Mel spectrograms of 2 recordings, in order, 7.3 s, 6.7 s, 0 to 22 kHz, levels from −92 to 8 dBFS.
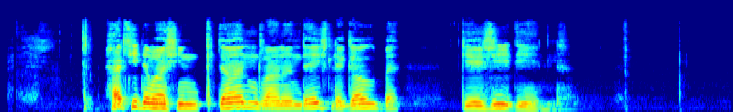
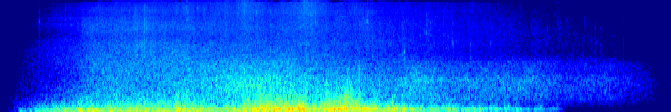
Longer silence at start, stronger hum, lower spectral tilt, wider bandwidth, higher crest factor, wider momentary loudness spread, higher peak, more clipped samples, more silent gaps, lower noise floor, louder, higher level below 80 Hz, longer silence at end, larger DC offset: first, 0.8 s vs 0.35 s; neither; about the same, -6 dB/octave vs -7 dB/octave; second, 10 kHz vs over 20 kHz; about the same, 20 dB vs 18 dB; second, 18 LU vs 22 LU; first, -2 dBFS vs -16 dBFS; neither; neither; first, -77 dBFS vs -73 dBFS; first, -20 LUFS vs -33 LUFS; second, -70 dBFS vs -42 dBFS; first, 1.85 s vs 1.3 s; neither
